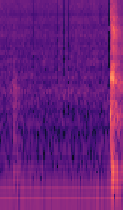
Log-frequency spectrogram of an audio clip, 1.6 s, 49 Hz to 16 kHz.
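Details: Single harsh, forceful cough from an adult with COVID-19 on day 5 of isolation, fever gone, cough worse than the previous day, sounding like a heavy smoker's, after quiet room noise.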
